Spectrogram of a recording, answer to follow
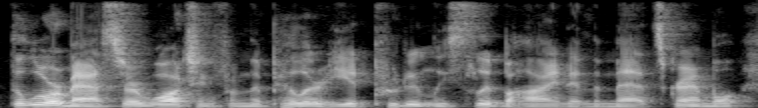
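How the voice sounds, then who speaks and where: A man reading a comic fantasy novel aloud in a lowish voice. He reads expressively, swinging between quiet and loud, and stops now and then for amused asides. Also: fairly even intonation, fast. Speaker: reader and commentator.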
